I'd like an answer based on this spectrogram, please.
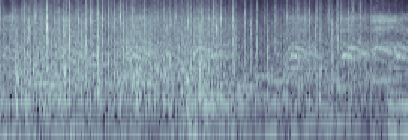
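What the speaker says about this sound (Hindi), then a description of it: "अचानक कौवे पेड़ों से बाहर निकलने लग जाते हैं।" Crows caw and flap up out of trees in the video game Godzilla: Rage Across Time, many harsh calls overlapping across a dense, loud layer of wingbeats and ambience.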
